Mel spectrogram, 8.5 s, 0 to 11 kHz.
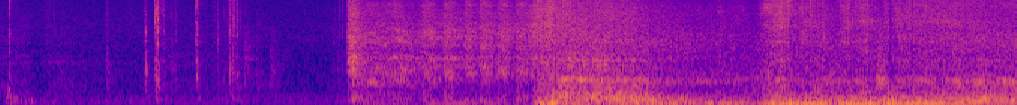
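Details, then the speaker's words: Pontiac Trans Am with LTx swap and 6L80E, untuned, cold day: clicks, then it catches, stumbles, revs up and holds after several cranks. Hard cold start from insufficient startup fuel. "she takes a little time to start doesn't like the cold like I said it's not tuned yet needs some more fuel on Startup"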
